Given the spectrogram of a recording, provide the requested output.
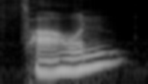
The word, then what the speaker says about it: Phaon: namens Faon oder Paon, also ich würde P-H-A-O-N, Faon würde ich es aussprechen.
